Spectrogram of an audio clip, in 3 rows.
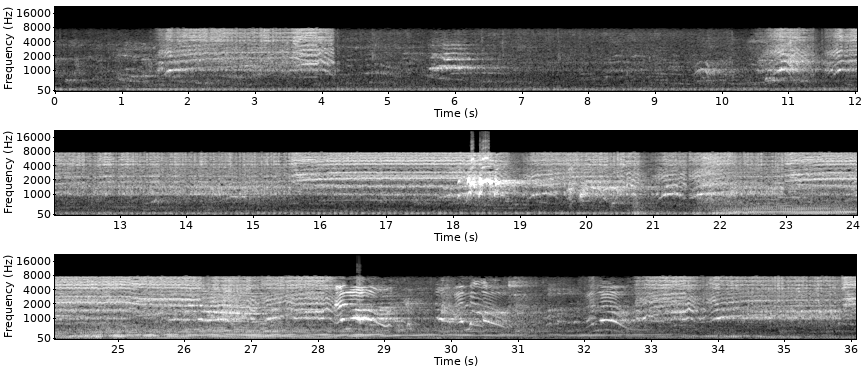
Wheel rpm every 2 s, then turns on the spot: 100, 100, 20, 20, 20, 70, 160, 160, 150, 110, 110, 160, 160, 110, 20, 20, 100, 150.
2-10 28-32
